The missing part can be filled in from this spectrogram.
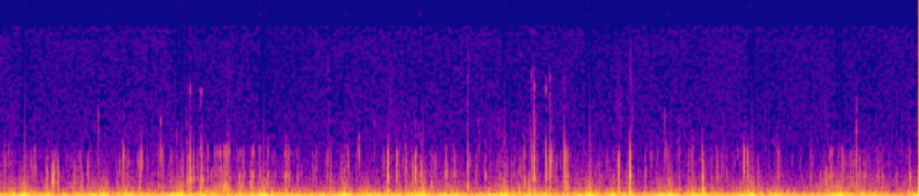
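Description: Continuous low gurgling and rumbling with irregular bubbling pops, typical of a growling stomach; ordinary bowel sounds.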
